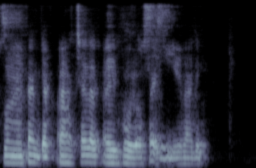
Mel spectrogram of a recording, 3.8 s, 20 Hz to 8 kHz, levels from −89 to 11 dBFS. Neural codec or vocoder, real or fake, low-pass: codec, 24 kHz, 1 kbps, SNAC; fake; 7.2 kHz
